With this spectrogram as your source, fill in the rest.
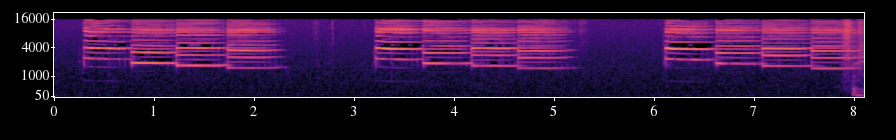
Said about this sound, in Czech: tentokrát si musím vytáhnout své jednodolarové klávesy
